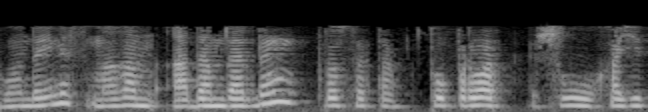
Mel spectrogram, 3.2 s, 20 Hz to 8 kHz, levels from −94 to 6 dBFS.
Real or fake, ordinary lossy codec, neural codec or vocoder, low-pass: real; AAC, 16 kbps; none; 7.2 kHz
